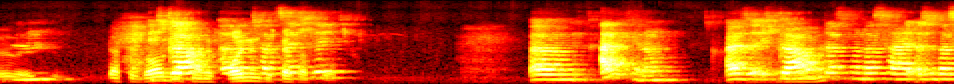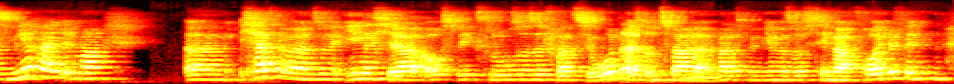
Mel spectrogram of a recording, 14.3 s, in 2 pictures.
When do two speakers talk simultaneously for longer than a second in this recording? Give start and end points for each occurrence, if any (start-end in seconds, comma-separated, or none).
1.1-2.5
